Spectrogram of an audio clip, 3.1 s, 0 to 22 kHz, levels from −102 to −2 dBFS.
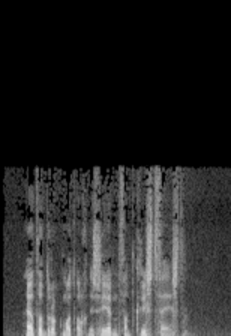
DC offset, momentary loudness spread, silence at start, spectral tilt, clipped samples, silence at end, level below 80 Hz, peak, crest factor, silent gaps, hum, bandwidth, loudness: under 0.1%; 9 LU; 0.35 s; -4.5 dB/octave; under 0.1%; 0.6 s; -50 dBFS; -2 dBFS; 22 dB; none; none; 11.5 kHz; -24 LUFS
